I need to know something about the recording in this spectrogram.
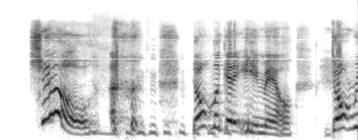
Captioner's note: laughs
